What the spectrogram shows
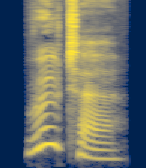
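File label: "router", English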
